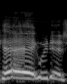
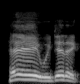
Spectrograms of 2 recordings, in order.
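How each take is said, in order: First: The tone is bright and enthusiastic. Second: The tone is dry and sarcastic. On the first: The speaker is genuinely pleased. "she wasn't like actually enthusiastic, like" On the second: The speaker is not really pleased. "like sarcastically"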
